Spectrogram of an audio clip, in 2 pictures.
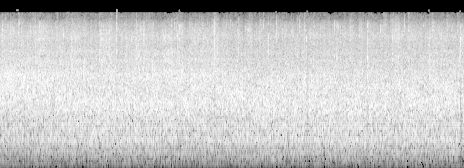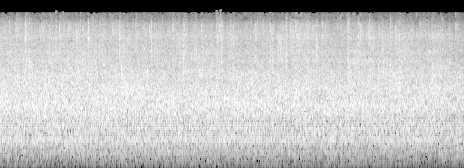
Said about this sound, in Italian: Bel applauso di oggi.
